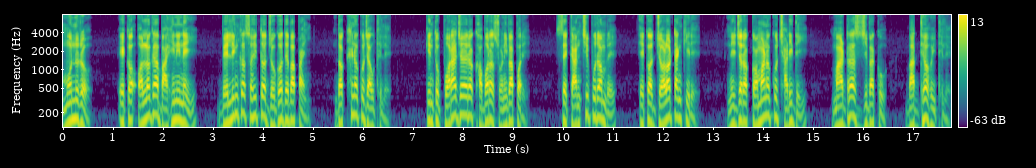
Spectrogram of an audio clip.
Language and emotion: Odia, neutral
